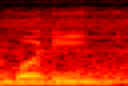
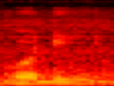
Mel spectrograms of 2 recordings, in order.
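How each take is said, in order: Both takes have the same delivery.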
